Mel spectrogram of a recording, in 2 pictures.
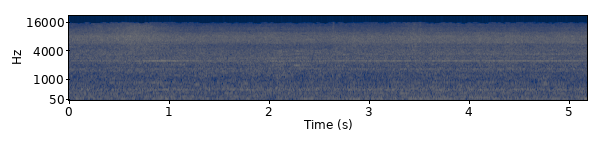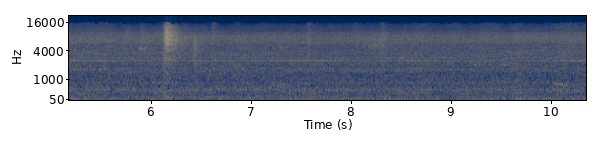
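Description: Volvo BZL electric double-decker bus heard from the upper deck as it moves off from a stop: a steady drive hum and road rumble with a thin, steady high tone. A single sharp click comes about six seconds in.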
